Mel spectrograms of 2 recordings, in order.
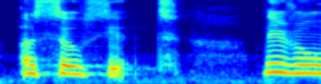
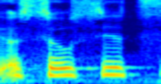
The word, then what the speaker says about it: associate: 这篇文章的第一个重点，我们看 associate 这个名词，SOCI 这个字根有同伴的意思，所以 associate 在这里是指朋友、同事、合伙人或者是生意伙伴。注意，当它当名词的时候，CI 后面的 A 是发的音，念成 associate。例如，Mark became one of the associates of the law firm last year.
